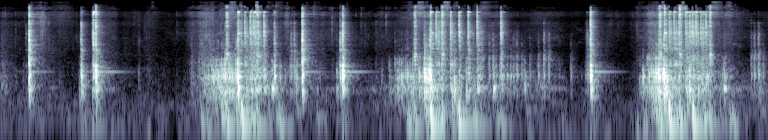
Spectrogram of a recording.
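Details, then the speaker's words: Ner-A-Car single-cylinder engine project, first start attempt on choke with fuel and throttle: sharp pops, then ragged sputtering bursts as it catches and fires unevenly; the start is successful. "have a bit more fuel a bit more throttle oh fired a bit more throttle a bit of a squirt well I think I think that's a success isn't it"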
